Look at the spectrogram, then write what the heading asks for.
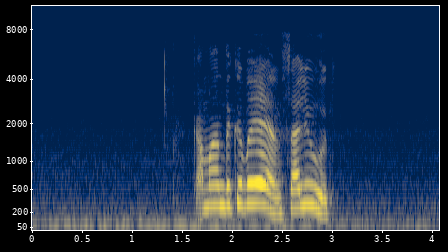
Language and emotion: Russian, positive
